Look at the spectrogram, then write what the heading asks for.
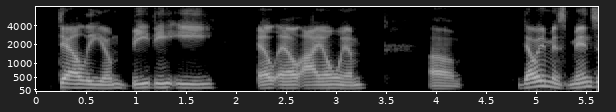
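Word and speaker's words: Bdelliom: seven nine my next sponsor is dellium it's pronounced dellium b-d-e-l-l-i-o-m um dellium is men's and women's minimalistic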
